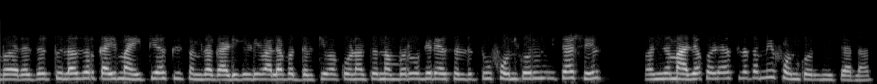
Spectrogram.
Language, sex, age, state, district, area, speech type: Marathi, female, 30-45, Maharashtra, Amravati, urban, conversation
